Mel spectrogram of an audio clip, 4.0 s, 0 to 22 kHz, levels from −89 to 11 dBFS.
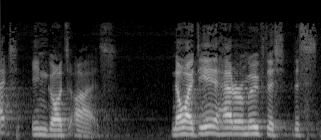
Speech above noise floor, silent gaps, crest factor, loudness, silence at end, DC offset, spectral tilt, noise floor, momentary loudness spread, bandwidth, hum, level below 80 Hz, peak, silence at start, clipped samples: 43 dB; none; 22 dB; -21 LUFS; 0.1 s; under 0.1%; -5 dB/octave; -65 dBFS; 19 LU; 11.5 kHz; none; -68 dBFS; -2 dBFS; 0 s; under 0.1%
